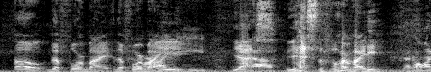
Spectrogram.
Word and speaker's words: 4xe: Oh, the 4xe.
